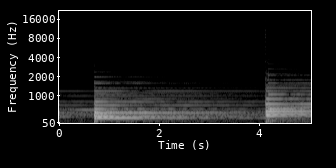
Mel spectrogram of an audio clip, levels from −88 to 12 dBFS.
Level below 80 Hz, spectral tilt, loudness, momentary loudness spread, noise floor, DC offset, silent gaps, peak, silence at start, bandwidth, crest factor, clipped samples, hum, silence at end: -66 dBFS; -12 dB/octave; -30 LUFS; 23 LU; -53 dBFS; under 0.1%; none; -12 dBFS; 0 s; 2.5 kHz; 20 dB; under 0.1%; none; 0 s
